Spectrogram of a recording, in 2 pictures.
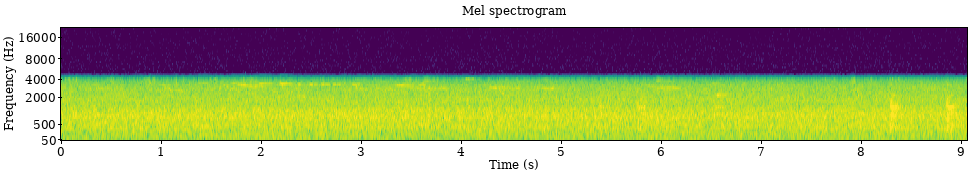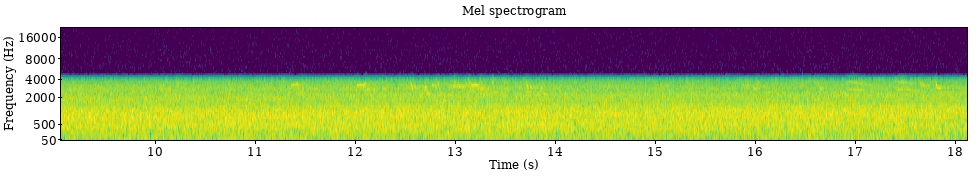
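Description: Outdoor background ambience: a steady hiss of noise with faint, scattered small-bird chirps, and two short sharp calls a little over halfway through.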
